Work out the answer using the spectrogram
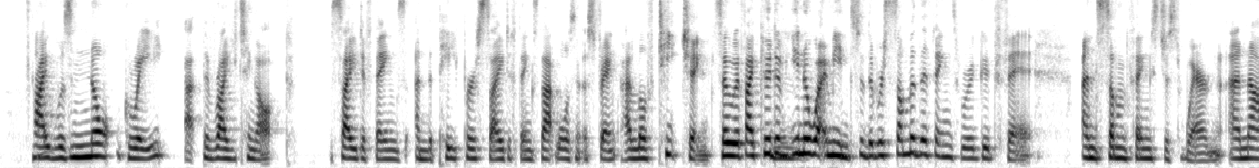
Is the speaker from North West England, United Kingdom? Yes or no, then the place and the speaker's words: no; Scotland, United Kingdom; People listening might not know my accent, depending, but I'm from Scotland originally.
